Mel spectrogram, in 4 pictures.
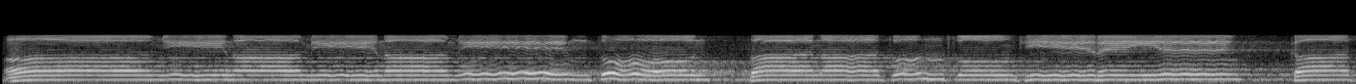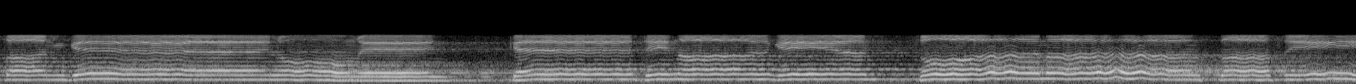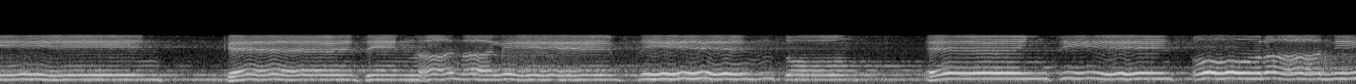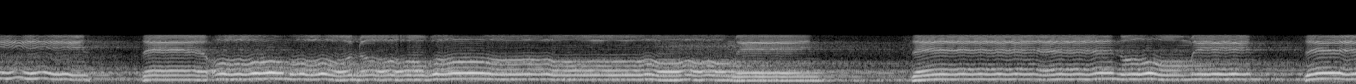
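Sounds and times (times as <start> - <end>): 
Coptic chant: 0.0 - 54.2.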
